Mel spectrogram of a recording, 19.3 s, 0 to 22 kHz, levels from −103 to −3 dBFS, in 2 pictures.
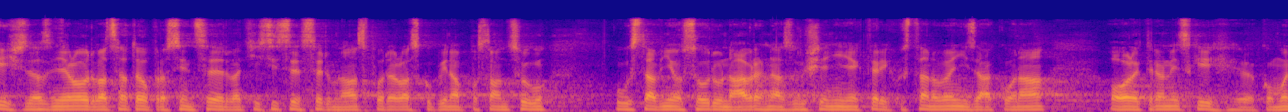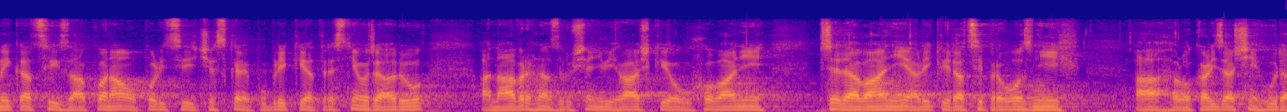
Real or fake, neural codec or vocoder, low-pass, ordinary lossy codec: real; none; 10.8 kHz; AAC, 64 kbps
